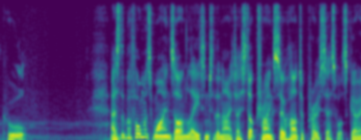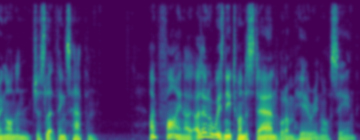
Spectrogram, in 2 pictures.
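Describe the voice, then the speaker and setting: A man's voice: mid-range voice, sing-song, normal speed, no echo. A man hosting a let's play, reading visual novel text aloud expressively with casual comments. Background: loud game music.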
